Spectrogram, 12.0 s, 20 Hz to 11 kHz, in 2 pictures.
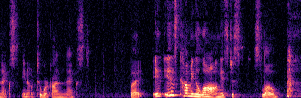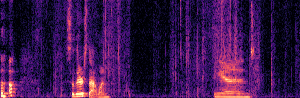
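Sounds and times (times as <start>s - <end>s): person speaking: 7.2s - 8.4s, 10.2s - 11.4s.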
